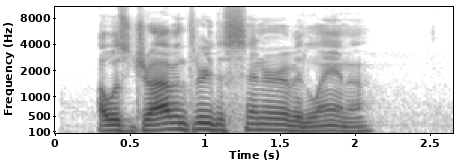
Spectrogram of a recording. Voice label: Southern American English, I was driving through the center of Atlanta.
